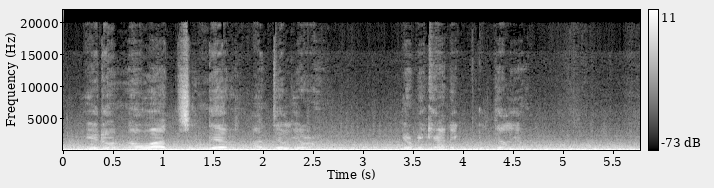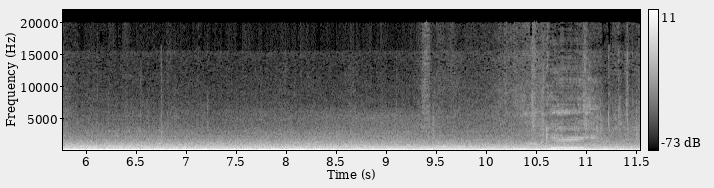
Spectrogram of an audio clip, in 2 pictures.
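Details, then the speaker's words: 2014 Ford Escape with only 75,000 km, cruising: low droning hum steadily under road noise from the front driver-side wheel, noticeable from about 80 km/h; mechanic diagnosed a worn front wheel bearing. "see you can still hear the sound it's not normal it's some kind of you know and this car is has only 75 000 kilometers in it"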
